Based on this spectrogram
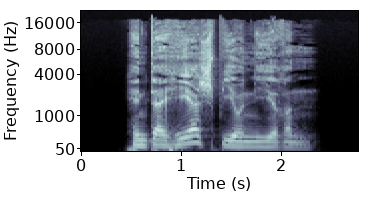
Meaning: [with dative] to spy on
- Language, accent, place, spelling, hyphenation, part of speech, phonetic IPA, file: German, Germany, Berlin, hinterherspionieren, hin‧ter‧her‧spi‧o‧nie‧ren, verb, [hɪntɐˈheːɐ̯ʃpi̯oˌniːʁən], De-hinterherspionieren.ogg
